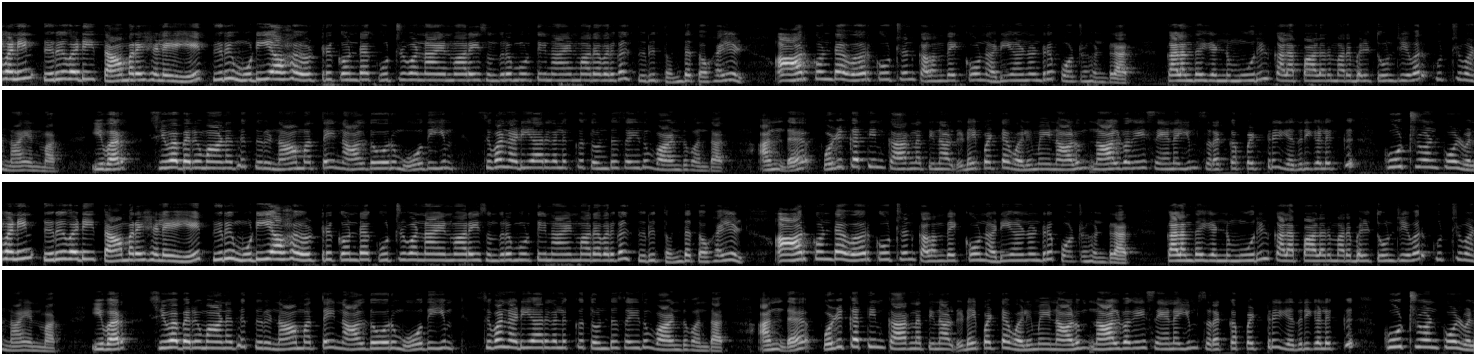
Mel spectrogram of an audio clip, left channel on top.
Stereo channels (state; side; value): normal; both; correlation 0.16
